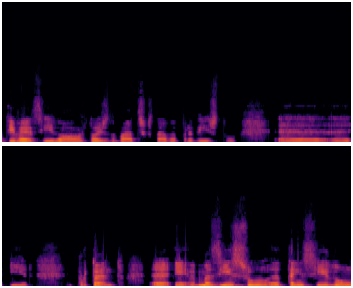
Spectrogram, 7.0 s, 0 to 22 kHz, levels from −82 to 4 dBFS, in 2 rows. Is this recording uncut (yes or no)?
yes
